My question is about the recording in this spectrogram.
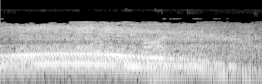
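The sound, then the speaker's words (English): A car engine revs hard, its pitch climbing and then sliding downward as the car swerves to run another car into the curb, a loud, continuous roar that eases off slightly toward the end. “Now, run his car into the curb.”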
